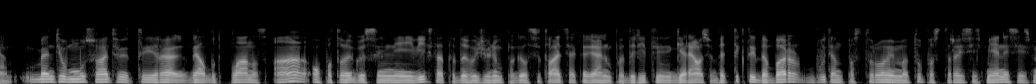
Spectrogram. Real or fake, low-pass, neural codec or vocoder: real; 5.4 kHz; none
